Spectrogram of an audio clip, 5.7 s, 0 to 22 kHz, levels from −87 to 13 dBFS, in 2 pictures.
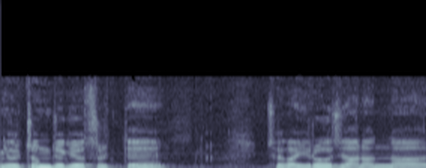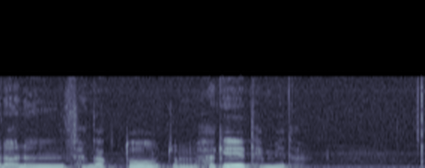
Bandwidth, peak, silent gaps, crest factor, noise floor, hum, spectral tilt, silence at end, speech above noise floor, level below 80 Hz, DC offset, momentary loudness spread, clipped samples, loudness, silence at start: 12 kHz; -4 dBFS; none; 16 dB; -49 dBFS; none; -6 dB/octave; 0.85 s; 29 dB; -54 dBFS; under 0.1%; 12 LU; under 0.1%; -21 LUFS; 0 s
